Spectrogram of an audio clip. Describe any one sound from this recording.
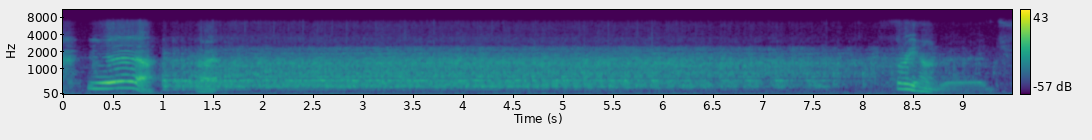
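A game's prize wheel whirs steadily as it spins, heard through a television speaker, then stops.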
